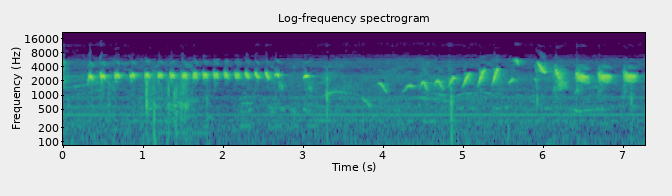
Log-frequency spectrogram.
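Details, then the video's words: Lure song of a white-rumped shama, used to get other birds singing: a fast even string of about fifteen clear whistled notes, then upslurred whistles rising in pitch and loud repeated fluty notes. "Pancingan murai batu 🔥 Naikan emosi burung auto ikut gacor"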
